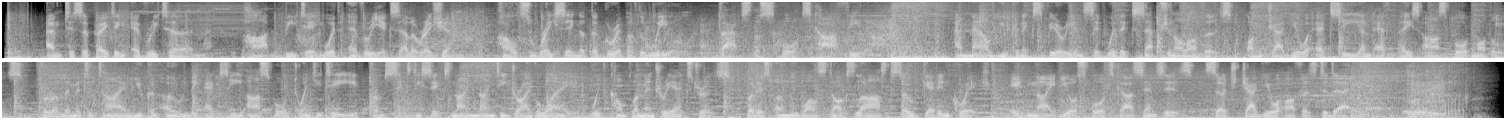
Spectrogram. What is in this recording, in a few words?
British Accent voice over; Jaguar; Voice Overs Commercials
